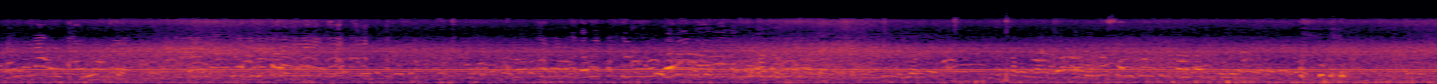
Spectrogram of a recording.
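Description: A crowd of people chatter and call out at a distance outdoors.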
